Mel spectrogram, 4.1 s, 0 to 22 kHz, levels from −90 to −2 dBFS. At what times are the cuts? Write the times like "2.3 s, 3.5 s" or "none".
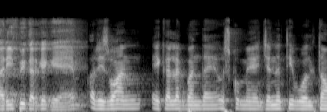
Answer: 1.1 s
